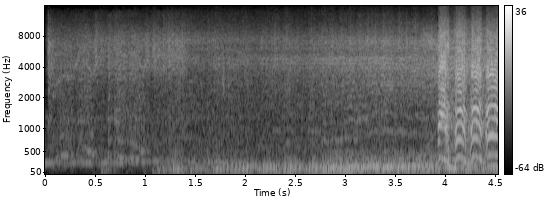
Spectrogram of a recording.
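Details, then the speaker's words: BMW E36 with N54 twin-turbo engine swap, first start with throttle held: stumbling crank, then lumpy, uneven running; timing adjustment suspected. "We gotta do a little adjustment, but it runs. It runs. Timing adjustment, it sounds like."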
